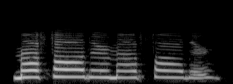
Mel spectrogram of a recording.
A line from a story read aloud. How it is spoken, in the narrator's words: He cried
